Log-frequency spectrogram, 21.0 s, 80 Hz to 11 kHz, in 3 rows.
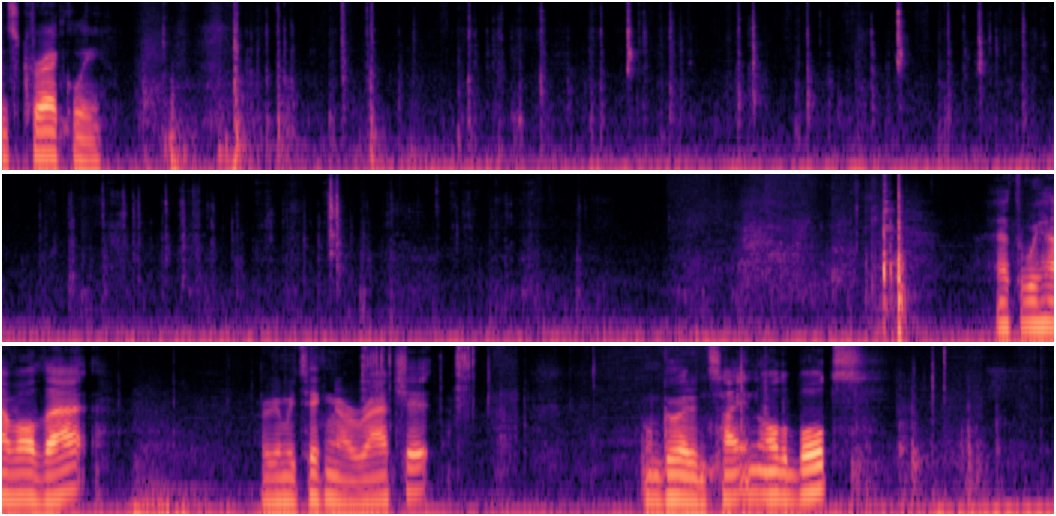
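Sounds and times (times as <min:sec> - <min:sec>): steady low rumble: 0:10.2 - 0:21.0.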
